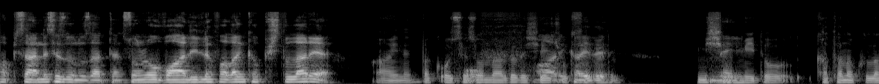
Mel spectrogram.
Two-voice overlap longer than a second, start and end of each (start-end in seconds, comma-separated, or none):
4.7-6.2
